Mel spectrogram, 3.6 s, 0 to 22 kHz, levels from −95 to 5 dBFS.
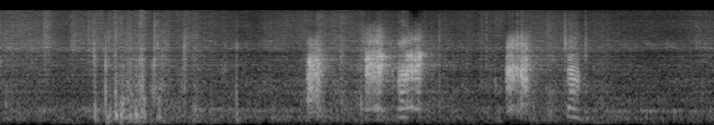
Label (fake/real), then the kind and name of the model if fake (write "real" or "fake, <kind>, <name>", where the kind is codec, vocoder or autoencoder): fake, codec, SNAC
